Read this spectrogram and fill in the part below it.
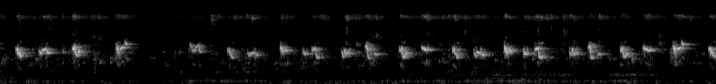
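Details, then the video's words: Yellow-vented bulbul singing a long 'gacor ropel panjang' lure song aimed at birds that sing little: a brief opening burst, a short pause, then quick runs of gurgling, chattering notes. "Pancingan Trucukan Gacor Ropel Panjang COCOK untuk BURUNG TRUCUK MALAS BUNYI"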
